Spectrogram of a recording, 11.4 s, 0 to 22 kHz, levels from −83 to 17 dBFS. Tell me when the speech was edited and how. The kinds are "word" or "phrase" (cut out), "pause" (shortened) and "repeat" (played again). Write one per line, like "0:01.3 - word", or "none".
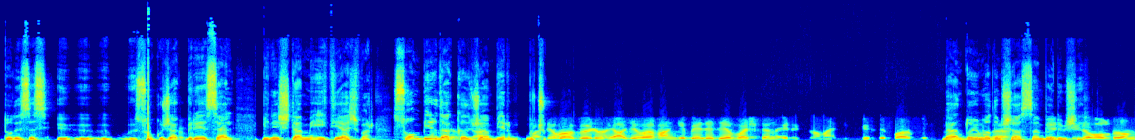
0:09.3 - pause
